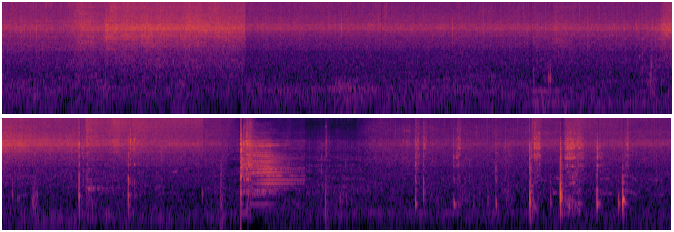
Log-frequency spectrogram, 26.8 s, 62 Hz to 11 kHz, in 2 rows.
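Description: Sliced steak, onions and bell peppers sizzling on a steel cooking disc made from a 55-gallon drum, stirred with a metal spatula. The sizzle swells and eases as the food is turned; one loud scrape comes a little past the middle, and near the end the spatula clicks and scrapes against the steel several times.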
